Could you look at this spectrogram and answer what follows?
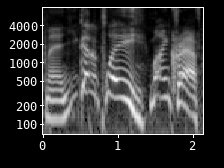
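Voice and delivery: high, drawn-out mocking voice; slow, high-pitched put-on nagging; mock commenter. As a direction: imitate a pestering online commenter. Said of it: "somebody in the comments".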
